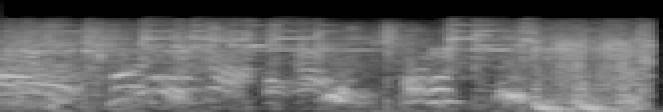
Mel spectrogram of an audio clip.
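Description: Many fighters' short battle shouts and yells overlapping, over a continuous din of blows and clashing weapons: the sound of a crowded kung fu melee.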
